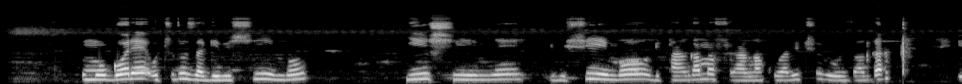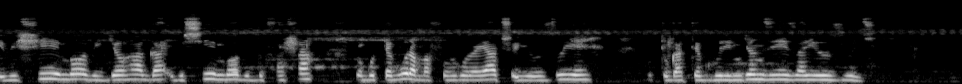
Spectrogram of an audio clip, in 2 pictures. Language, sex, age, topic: Kinyarwanda, female, 18-24, agriculture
